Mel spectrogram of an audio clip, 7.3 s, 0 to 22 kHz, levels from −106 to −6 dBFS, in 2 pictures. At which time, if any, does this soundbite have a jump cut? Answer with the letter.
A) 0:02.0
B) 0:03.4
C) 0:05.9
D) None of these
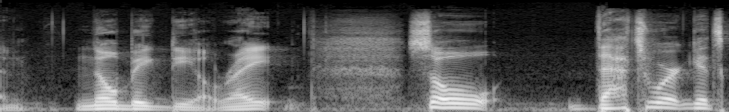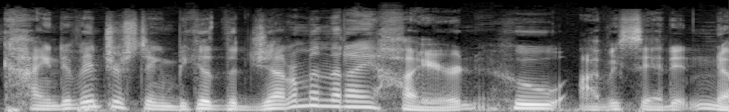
D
